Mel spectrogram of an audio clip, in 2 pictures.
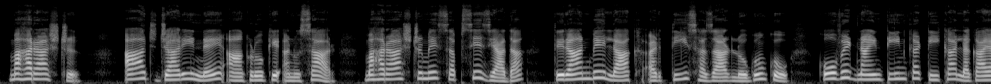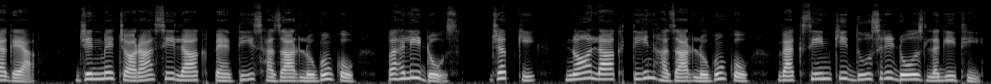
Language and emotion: Hindi, neutral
